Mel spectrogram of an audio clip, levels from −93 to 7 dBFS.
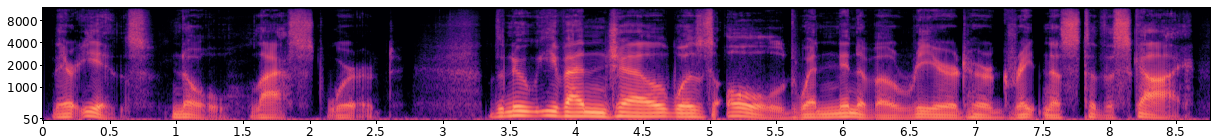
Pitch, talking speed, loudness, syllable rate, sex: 95 Hz, 125 wpm, -19 LUFS, 3.3 syllables/s, male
